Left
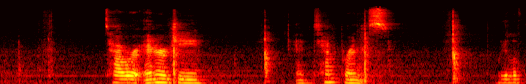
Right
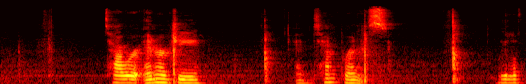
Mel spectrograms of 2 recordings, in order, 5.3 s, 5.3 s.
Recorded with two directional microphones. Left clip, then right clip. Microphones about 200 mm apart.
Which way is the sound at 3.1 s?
45° right (ahead or behind).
